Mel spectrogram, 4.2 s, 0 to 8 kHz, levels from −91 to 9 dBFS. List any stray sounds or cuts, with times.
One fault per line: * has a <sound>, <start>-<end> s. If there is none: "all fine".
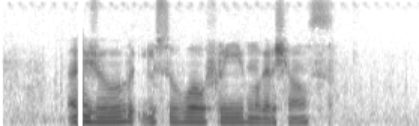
* has a dropout, 0.8-0.8 s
